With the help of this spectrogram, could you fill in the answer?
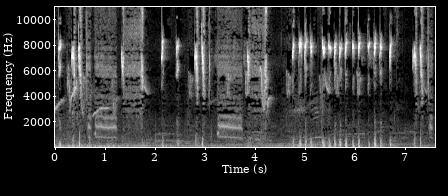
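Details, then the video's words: A pin-tailed parrotfinch (Erythrura prasina) sings very high, thin, buzzy notes and quick dry ticks in short bursts separated by brief pauses, over a faint low hum. "Pin-tailed Parrot Finch Singing | Suara Burung Bondol Hijau Binglis"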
